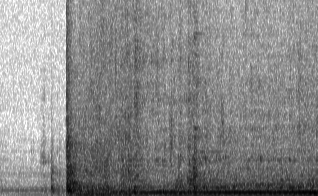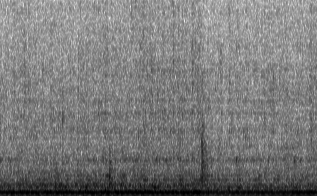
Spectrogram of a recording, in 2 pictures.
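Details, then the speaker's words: Old washing machine run on warm/cold: the timer is heard and the motor holds a steady hum with a thin tone on top, but no rising drum swish; the drum doesn't spin, transmission suspected broken, not confirmed. "Oh wow, it doesn't even spin."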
